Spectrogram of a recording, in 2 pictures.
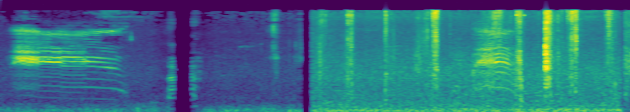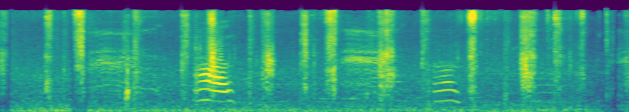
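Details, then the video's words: Female domestic cat in Siem Reap, Cambodia, walking and following the camera while meowing; a clear, harmonic-rich meow opens the recording, then a noisy stretch with a low background hum and a few fainter meows later. "look this cat "Bopha" walk & meowing follow the camera"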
